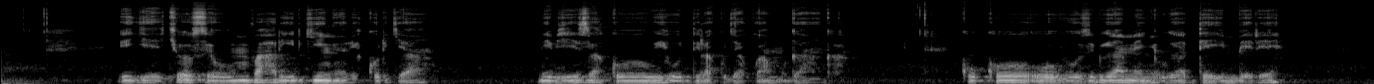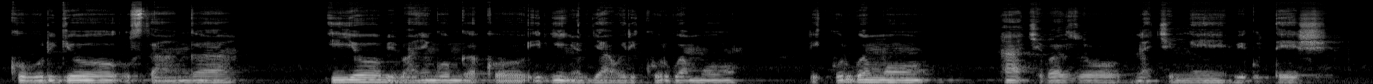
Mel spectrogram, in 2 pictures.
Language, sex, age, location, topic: Kinyarwanda, male, 18-24, Kigali, health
